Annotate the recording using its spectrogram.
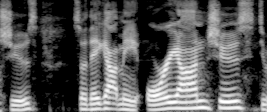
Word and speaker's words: Orion: I just know that O-R-I-O-N is always pronounced Orion. Oh. But dumb people who think that they remember things when they were three pronounce it Orion.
